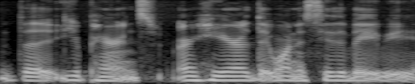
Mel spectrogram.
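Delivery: ordinary delivery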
